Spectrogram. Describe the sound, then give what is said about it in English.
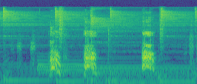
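A dog barks three times in quick, uneven succession, each bark short and sharp, over a steady low background hum. “But there's a dog here. Go away!”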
